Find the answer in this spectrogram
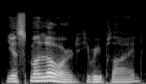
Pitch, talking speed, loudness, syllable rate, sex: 130 Hz, 205 wpm, -16 LUFS, 4.4 syllables/s, male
